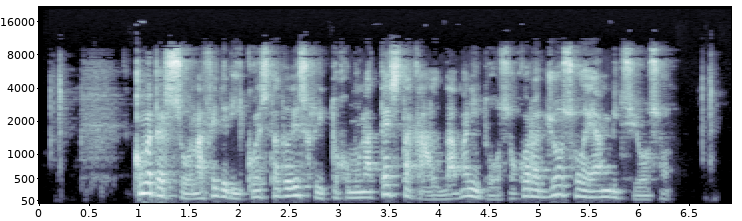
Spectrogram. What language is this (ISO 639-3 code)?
ita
